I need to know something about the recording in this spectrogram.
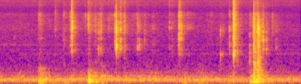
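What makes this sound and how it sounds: A palm-sized, fragrant white embossed bar of soap is held in the hand and cut and scraped with a metal utility knife blade, chipping off pieces. About six crisp, bright crunching scrapes stand out over a quiet, steady low hum, each dying away quickly.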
